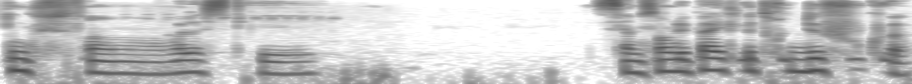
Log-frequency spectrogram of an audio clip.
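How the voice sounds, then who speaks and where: A woman with a fairly low pitch speaks at a fairly slow pace in a monotone, flat intonation. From Brittany, France. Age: 20s. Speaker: mother sharing birth story. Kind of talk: interview. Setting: outdoors in a garden.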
